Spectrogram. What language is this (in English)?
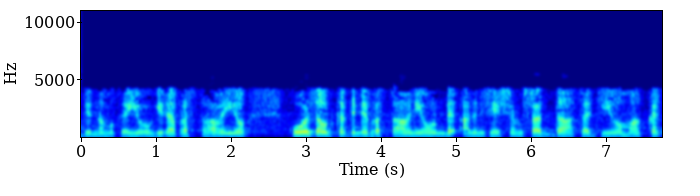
Malayalam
